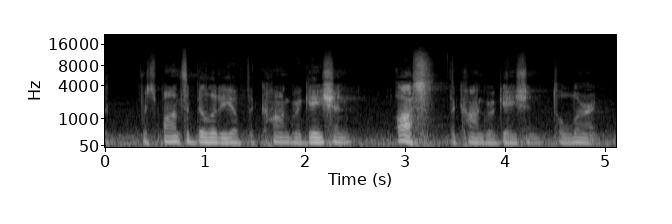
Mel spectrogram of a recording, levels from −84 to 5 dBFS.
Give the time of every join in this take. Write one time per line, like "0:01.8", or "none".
none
